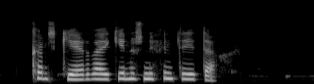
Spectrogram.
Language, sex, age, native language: Icelandic, female, 40-49, Icelandic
